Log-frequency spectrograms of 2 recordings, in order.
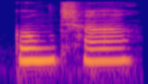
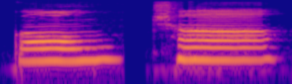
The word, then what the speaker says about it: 公車: tone 餐廳 restaurant next 公車 bus 公 and 車 are pronounced with the first tone 公車 bus coffee 咖啡 a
